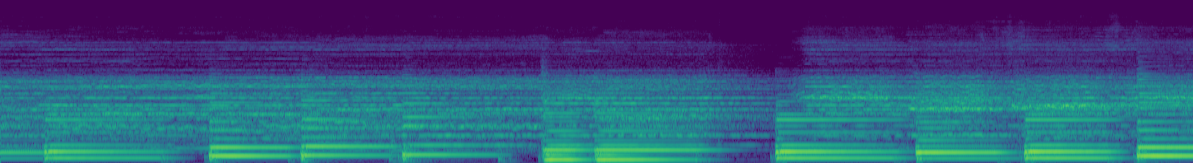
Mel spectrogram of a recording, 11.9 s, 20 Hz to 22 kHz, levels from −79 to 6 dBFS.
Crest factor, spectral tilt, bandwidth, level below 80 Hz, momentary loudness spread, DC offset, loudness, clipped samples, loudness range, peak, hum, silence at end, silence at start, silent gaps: 14 dB; -7.5 dB/octave; 10 kHz; -56 dBFS; 11 LU; under 0.1%; -18 LUFS; under 0.1%; 3 LU; -4 dBFS; none; 0 s; 0 s; none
